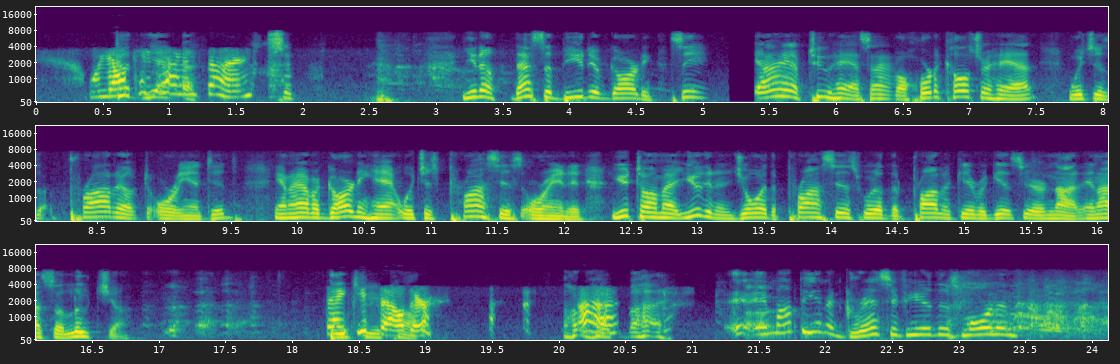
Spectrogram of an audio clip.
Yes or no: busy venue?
yes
